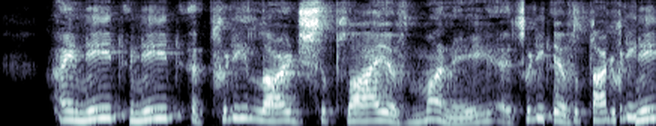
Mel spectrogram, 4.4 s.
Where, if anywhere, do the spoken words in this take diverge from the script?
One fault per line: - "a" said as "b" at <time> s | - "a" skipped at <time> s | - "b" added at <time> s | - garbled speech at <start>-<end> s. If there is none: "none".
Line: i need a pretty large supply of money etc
- "need" added at 0.9 s
- garbled speech at 3.5-4.4 s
